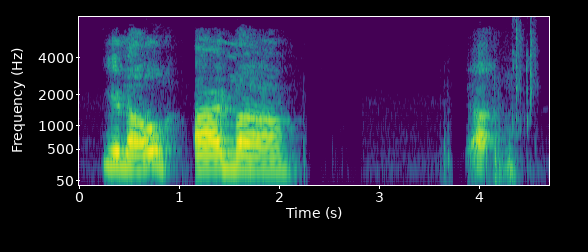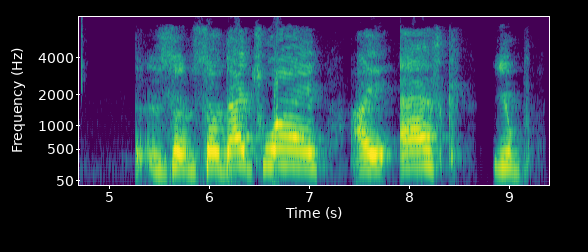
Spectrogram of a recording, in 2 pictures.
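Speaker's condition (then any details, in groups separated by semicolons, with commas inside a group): Cerebral palsy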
